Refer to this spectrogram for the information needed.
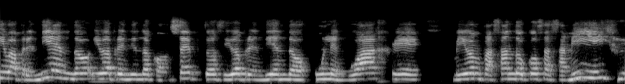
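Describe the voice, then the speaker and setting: Her voice is high-pitched, with a bright, sharp tone. The woman speaks in a Uruguayan accent. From Uruguay, Maldonado. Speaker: political science professor and researcher. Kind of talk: interview about her book. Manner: hesitant with fillers.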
